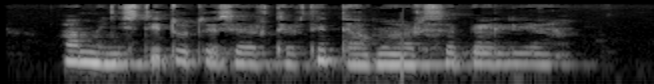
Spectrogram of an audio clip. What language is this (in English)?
Georgian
